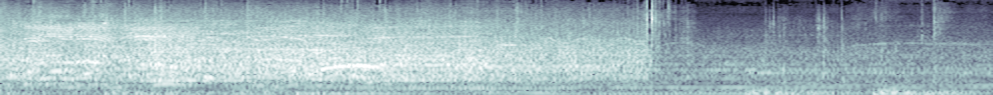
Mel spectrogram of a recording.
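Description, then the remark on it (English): A large crowd at a parade cheers for the Mystic Falls High School football team and chatters in a dense, loud roar that holds for about five seconds, then abruptly drops to a lower murmur with a few scattered thumps. “Let's cheer for the Mystic Falls High School football team.”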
